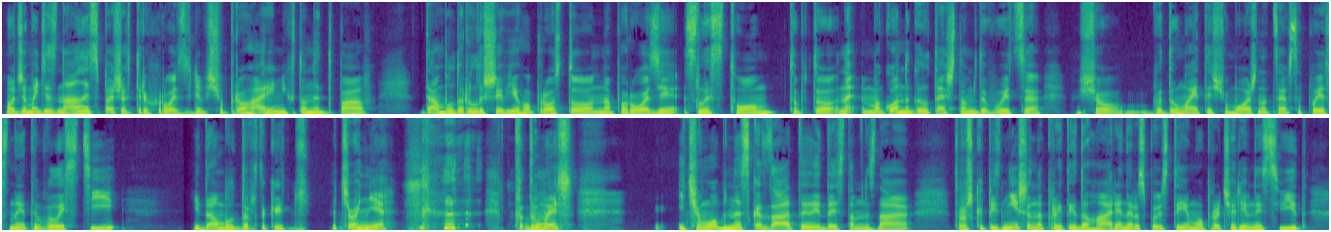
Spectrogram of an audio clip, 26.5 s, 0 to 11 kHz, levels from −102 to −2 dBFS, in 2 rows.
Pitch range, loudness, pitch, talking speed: 155-195 Hz, -17 LUFS, 170 Hz, 145 wpm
